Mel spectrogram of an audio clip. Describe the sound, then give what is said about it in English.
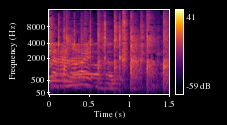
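At the Devon Business Show, a voice trails off as a short burst of applause for the production team breaks out, several hands clapping in an uneven, crackling patter that grows sharper toward the end. “Production team, give a round of applause.”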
